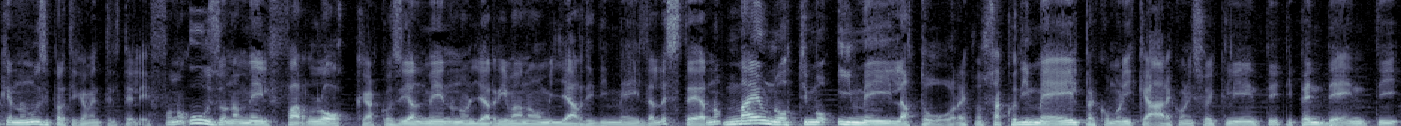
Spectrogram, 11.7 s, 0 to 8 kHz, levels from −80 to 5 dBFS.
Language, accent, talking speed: Italian, native, 180 wpm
